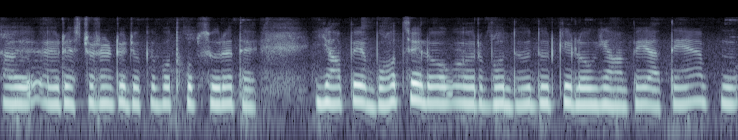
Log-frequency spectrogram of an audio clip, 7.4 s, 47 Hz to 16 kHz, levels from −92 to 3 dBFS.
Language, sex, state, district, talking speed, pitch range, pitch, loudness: Hindi, female, Delhi, New Delhi, 170 wpm, 210-220 Hz, 215 Hz, -16 LUFS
